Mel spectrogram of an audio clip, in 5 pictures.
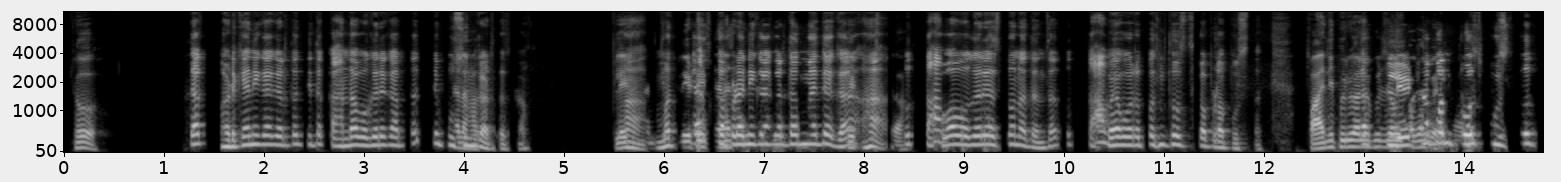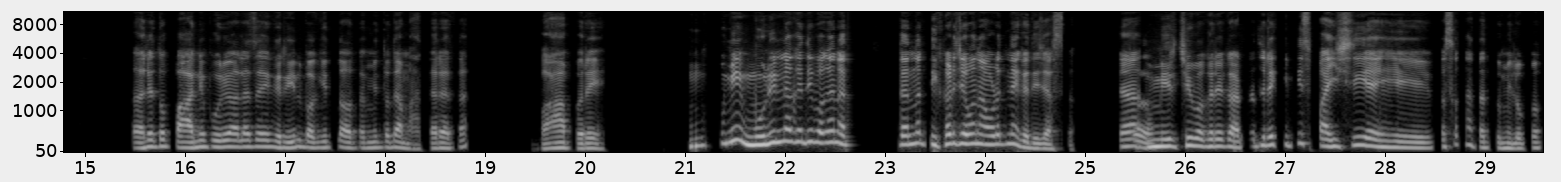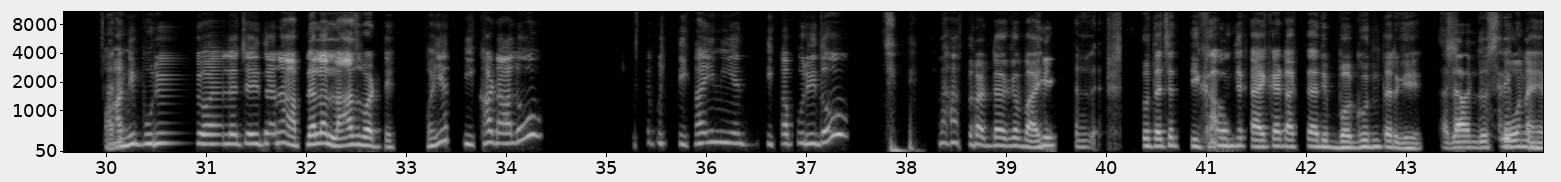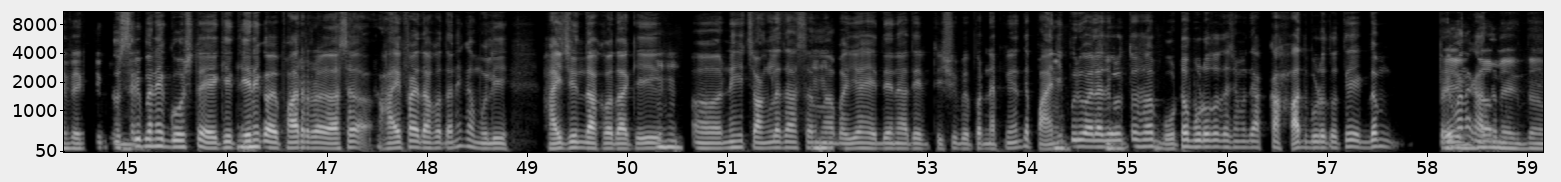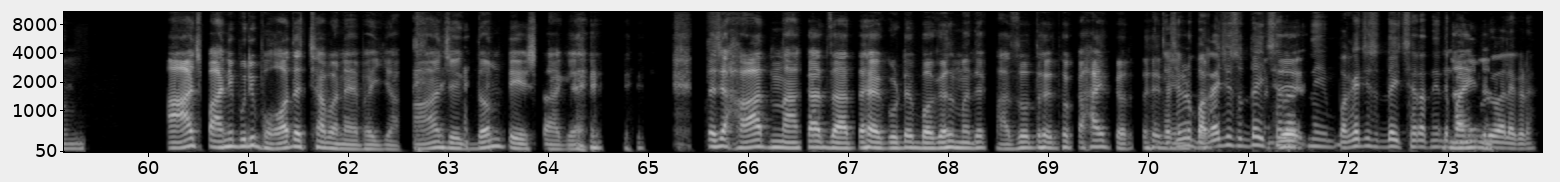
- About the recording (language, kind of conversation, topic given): Marathi, podcast, तुम्हाला स्थानिक रस्त्यावरील कोणता पदार्थ सर्वात जास्त आवडतो, आणि का?
- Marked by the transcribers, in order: tapping; distorted speech; static; "तवा" said as "तावा"; other background noise; "तव्यावर" said as "ताव्यावर"; laughing while speaking: "तोच"; mechanical hum; put-on voice: "भैय्या तीखा डालो. इस में कुछ तीखा ही नहीं है, तीखापुरी दो"; in Hindi: "भैय्या तीखा डालो. इस में कुछ तीखा ही नहीं है, तीखापुरी दो"; chuckle; laughing while speaking: "मला असं वाटतं, अगं बाई, तो त्याच्या तिखा म्हणजे काय काय"; unintelligible speech; unintelligible speech; in English: "हायजीन"; in Hindi: "आज पाणीपुरी बहुत अच्छा बनाया भैय्या, आज एकदम टेस्ट आ गया है"; laugh; laughing while speaking: "है. त्याचे हात नाकात जाताय, कुठे बगलमध्ये खाजवतोय तो, काय करतोय नेमकं"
